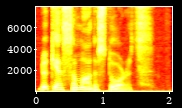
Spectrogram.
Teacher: other の th もベロ出してしっかりと r を聞かせる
